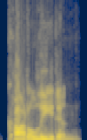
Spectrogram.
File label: "cotyledon", American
